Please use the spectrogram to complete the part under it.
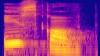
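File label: "исковт", Komi, female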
